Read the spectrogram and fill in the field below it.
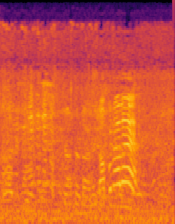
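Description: A Sindhi khasi goat at a Lahore livestock mandi gives a short wavering bleat near the end, beneath someone talking and the steady murmur of the crowded market.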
